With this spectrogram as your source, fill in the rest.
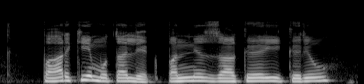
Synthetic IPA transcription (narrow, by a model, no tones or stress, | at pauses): paːɾkimʊt̪aːlɪkpənːiszaːkəɾiːkəɾjoː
